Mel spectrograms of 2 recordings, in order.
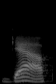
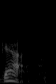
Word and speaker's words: GAAP: So Gap is not the clothing store. For those of you that remember that, the GAP, it's spelled G-A-A-P.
